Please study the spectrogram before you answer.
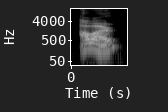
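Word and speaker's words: hour: আওয়ার, এটা হাওয়ার না, এটা হবে আওয়ার, আওয়ারের জন্য এখানে এন বসবে।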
